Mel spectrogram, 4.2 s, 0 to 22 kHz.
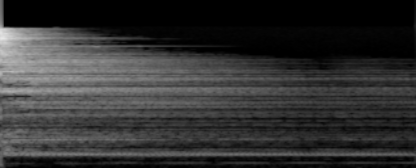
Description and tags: CC17-ZAMThn-Bw~v05
A 1-shot sample taken of a 17-inch diameter Zildjian Medium Thin Crash cymbal, recorded with an MXL 603 close-mic and two Peavey electret condenser microphones in an XY pair. The cymbal has a hairline crack beneath the bell region, which mostly only affects the sound when the edge is crashed at high velocities. The files are all 200,000 samples in length, and crossfade-looped with the loop range [150,000...199,999]. Just enable looping, set the sample player's sustain parameter to 0% and use the decay and/or release parameter to fade the cymbal out to taste.
Notes for samples in this pack:
Playing style:
Bl = Bell Strike
Bw = Bow Strike
Ed = Edge Strike
cymbal, multisample, 1-shot, velocity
